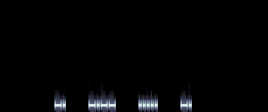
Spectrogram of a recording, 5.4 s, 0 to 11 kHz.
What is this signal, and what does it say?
Morse code, heard as a keyed tone, about 30 wpm, spaced as for 14 wpm, 700 Hz. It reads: NY5N
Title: USA Call Signs - 4 Characters - 4x Character Spacing - 30wpm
